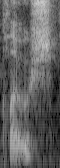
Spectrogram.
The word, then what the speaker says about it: cloche: so we googled it martha googled how to pronounce that word so now we all know how to say it cloche um and of course it's for covering cakes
